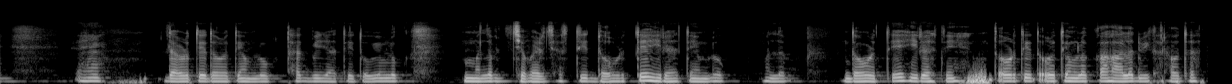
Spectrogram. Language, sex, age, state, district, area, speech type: Hindi, male, 18-30, Uttar Pradesh, Jaunpur, urban, spontaneous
